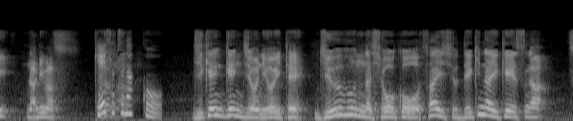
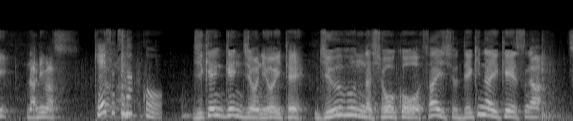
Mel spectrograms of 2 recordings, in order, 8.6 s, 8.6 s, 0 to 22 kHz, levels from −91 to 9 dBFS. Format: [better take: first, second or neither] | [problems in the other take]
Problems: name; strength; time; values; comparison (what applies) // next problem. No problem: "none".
first | background sound (Sliding door); 17 dB below the speech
